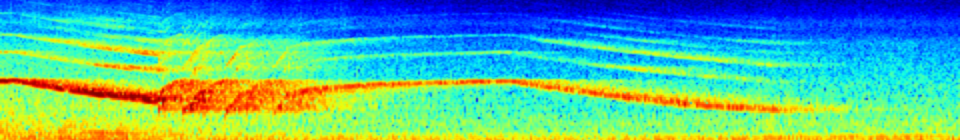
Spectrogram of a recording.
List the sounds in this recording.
siren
